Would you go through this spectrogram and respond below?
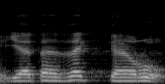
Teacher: را کو موٹا کریں گے کیونکہ را کو پیش ہے، لام کے ساتھ ملائیں گے.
